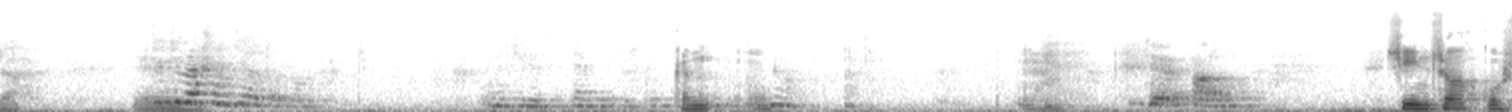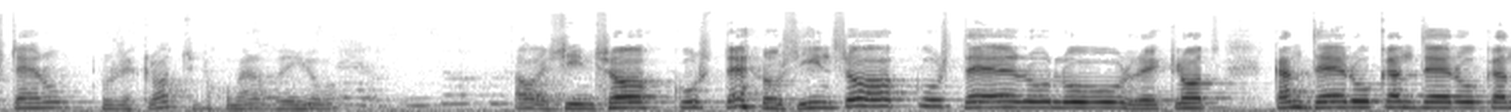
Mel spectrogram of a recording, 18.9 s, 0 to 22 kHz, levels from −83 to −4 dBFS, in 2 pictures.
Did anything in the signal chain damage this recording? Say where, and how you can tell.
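Yes. Compressed frames skipped at 11.74 to 11.81 s, at the codec stage. The audio jumps forward by about 70 ms, as if a short slice were simply lifted out. That jump is the giveaway: whole compressed frames never reached the output, either missing from the stream or rejected by the decoder as damaged.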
